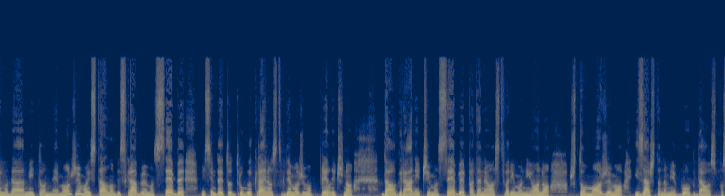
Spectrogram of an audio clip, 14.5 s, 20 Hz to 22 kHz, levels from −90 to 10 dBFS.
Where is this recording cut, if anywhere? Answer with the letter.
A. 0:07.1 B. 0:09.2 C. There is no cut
C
